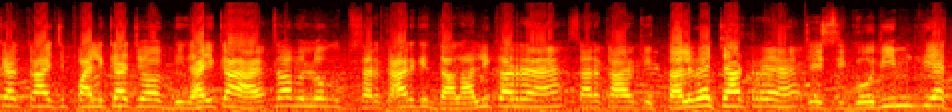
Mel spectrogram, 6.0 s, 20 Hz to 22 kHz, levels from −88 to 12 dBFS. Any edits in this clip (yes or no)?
yes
